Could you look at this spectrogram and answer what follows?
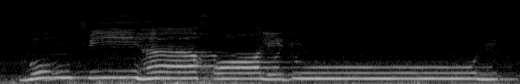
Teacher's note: ہم فیہا میں میم ساکن کے بعد حرف با اور میم کے علاوہ فا ہے، تو یہاں پر اظہار شفوی کا قاعدہ ہوگا، یعنی میم ساکن میں ہم غنہ نہیں کریں گے۔ خالدون میں خا حرف مصالیہ ہے پر پڑھا جائے گا، واو ساکن سے پہلے پیش، واو مدہ کا قاعدہ، اور حرف مدہ کے بعد عارضی سکون یعنی وقت کی وجہ سے ہم نون کو ساکن کریں گے تو یہاں پر مد عارض کا قاعدہ ہوگا۔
